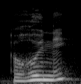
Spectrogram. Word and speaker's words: René: We have a mixed name, René, René. That's a name that is usually given, well, people who bear these names are usually older, but the feminine version is pronounced the same way.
